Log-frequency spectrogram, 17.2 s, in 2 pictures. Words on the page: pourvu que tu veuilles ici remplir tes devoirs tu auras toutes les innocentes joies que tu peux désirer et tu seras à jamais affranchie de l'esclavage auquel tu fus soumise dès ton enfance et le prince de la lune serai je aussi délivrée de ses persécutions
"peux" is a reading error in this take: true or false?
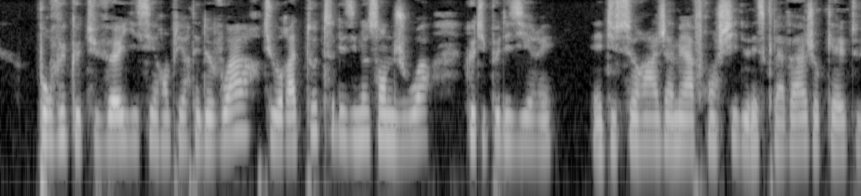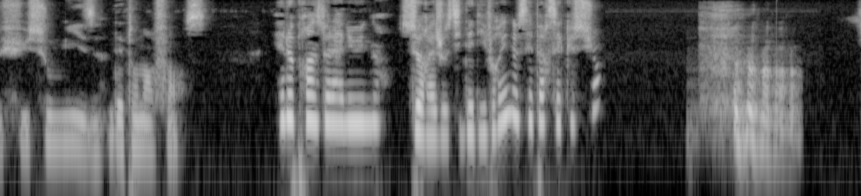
false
